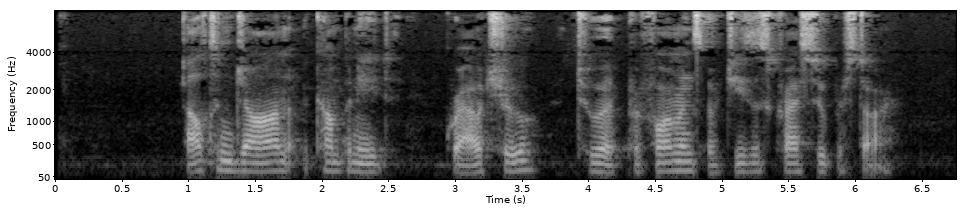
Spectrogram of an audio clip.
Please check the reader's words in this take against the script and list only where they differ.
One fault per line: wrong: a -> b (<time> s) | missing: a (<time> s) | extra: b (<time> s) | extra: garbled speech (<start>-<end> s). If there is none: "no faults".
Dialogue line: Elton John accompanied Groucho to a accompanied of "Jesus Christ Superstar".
wrong: accompanied -> performance (4.2 s)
